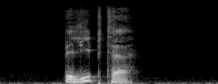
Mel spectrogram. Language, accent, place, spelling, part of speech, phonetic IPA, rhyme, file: German, Germany, Berlin, beliebter, adjective, [bəˈliːptɐ], -iːptɐ, De-beliebter.ogg
- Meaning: 1. comparative degree of beliebt 2. inflection of beliebt: strong/mixed nominative masculine singular 3. inflection of beliebt: strong genitive/dative feminine singular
